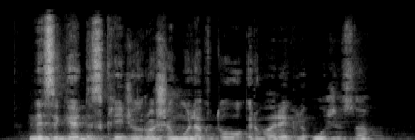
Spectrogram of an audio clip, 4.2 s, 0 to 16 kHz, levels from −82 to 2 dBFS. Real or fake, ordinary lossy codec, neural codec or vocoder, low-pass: real; AAC, 48 kbps; none; 14.4 kHz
